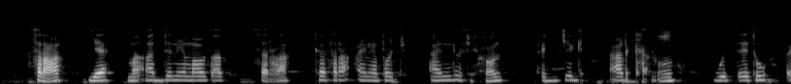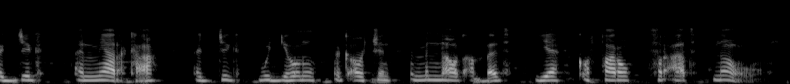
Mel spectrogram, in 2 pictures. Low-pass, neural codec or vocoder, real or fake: 5.4 kHz; codec, 16 kHz, 4 kbps, X-Codec, HuBERT features, trained on balanced general audio; fake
